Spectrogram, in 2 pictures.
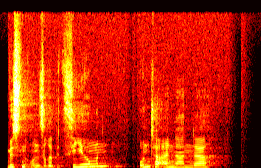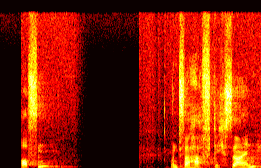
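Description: A woman's voice: fairly high pitch, long reverb tail. A middle-aged woman preaching a sermon to a congregation, emphatic and at times rising to fervent exclamations. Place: church hall.

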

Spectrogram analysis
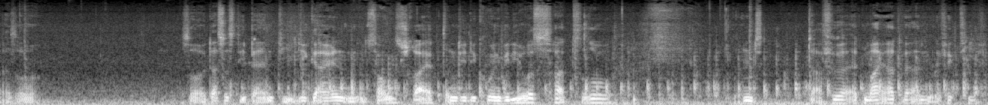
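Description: A man hosting a podcast and musing casually, in a rambling, hesitant way with many fillers, heard on a low-quality recording. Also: steady tone, measured pace, gravelly, long pauses, background noise. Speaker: podcast host. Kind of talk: casual reflective monologue.

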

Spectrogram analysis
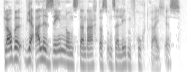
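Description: Man, sermon, fairly high pitch, acts out conversations, big swings in volume. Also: moderate pace. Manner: animated storyteller, acts out dialogue. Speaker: preacher. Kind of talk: sermon with a personal story.

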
